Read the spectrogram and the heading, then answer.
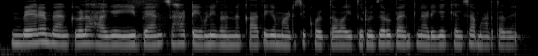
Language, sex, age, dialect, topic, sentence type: Kannada, female, 18-24, Central, banking, statement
